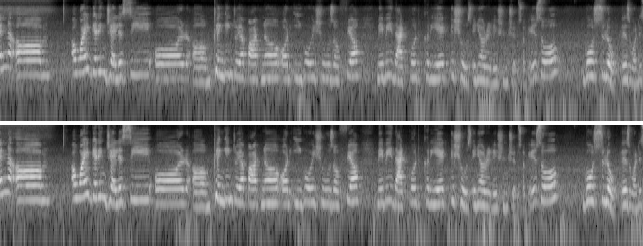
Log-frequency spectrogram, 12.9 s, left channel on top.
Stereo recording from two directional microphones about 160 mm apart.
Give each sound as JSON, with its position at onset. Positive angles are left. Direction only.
{"t": 0.0, "sound": "female singing", "side_deg": -30}
{"t": 1.4, "sound": "a woman's voice", "side_deg": -35}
